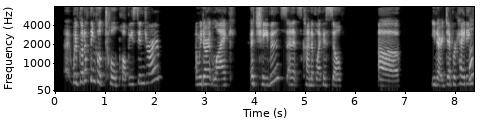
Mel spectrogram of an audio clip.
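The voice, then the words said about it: Twangy Australian accent. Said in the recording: “I have like an Australian... my own accent, I'm like, you twangy fucking valley girl bitch”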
